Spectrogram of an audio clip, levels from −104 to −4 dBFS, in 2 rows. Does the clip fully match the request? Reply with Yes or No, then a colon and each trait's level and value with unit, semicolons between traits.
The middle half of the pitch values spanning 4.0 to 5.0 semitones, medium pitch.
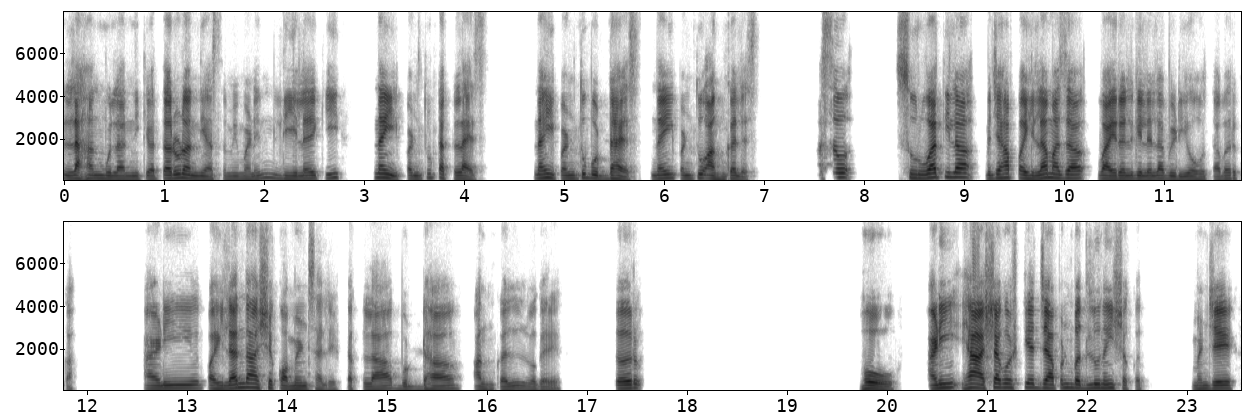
Yes: average, 4.3 semitones; medium, 150 Hz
